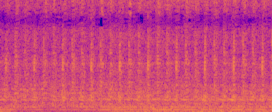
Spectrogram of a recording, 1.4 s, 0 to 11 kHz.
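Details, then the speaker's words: VW Polo with code P0068, check engine light, positive fuel trims: idle hum under a constant airy hiss of air drawn through a hole worn in a plastic breather pipe by vibration; vacuum leak. "I think it's just enough of a leak air leak to cause a check engine light or cause an issue"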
